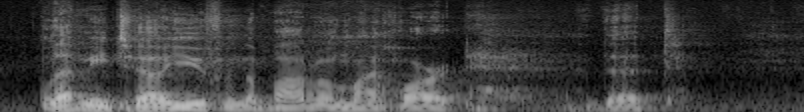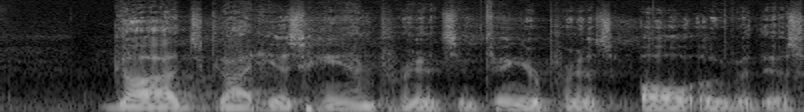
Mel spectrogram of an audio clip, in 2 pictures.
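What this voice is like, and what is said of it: Slightly raspy, hoarse voice. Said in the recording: “I've got a little bit of a raspy voice”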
